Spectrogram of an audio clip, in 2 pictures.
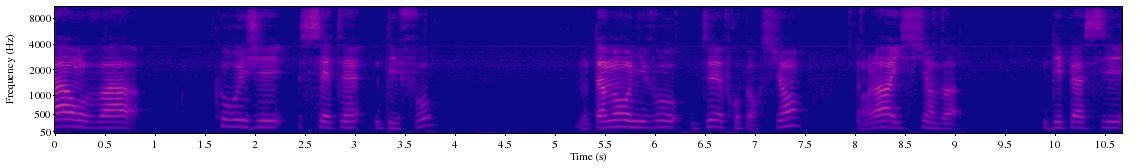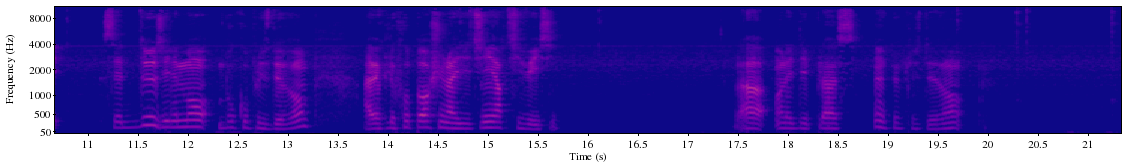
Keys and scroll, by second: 0.2 Tab, 4.0 KP_3, 6.4 KP_1, 7.1 Tab, 12.4 ctrl+z.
